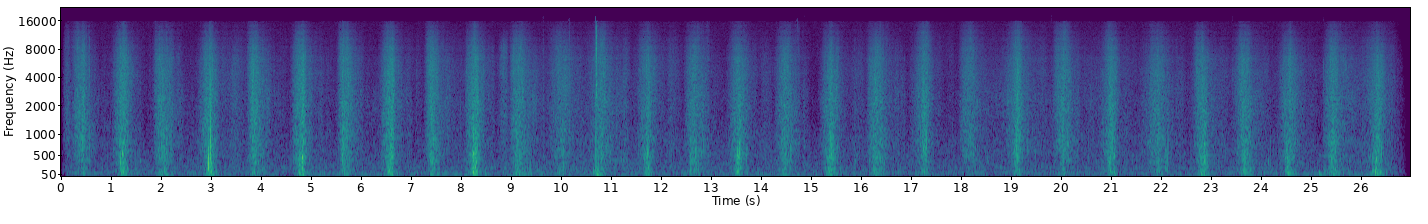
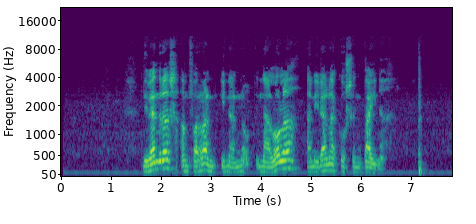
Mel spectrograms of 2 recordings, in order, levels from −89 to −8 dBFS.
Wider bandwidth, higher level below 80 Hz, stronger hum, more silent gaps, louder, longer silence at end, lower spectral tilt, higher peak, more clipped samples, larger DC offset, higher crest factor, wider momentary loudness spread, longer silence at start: first, 16 kHz vs 10.5 kHz; about the same, -56 dBFS vs -60 dBFS; neither; neither; second, -41 LUFS vs -25 LUFS; second, 0.15 s vs 0.6 s; second, -2 dB/octave vs -5 dB/octave; about the same, -8 dBFS vs -6 dBFS; neither; neither; first, 34 dB vs 22 dB; about the same, 15 LU vs 17 LU; second, 0 s vs 1.65 s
